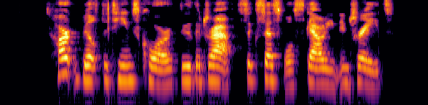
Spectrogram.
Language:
English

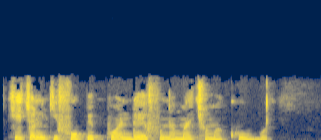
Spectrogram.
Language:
Swahili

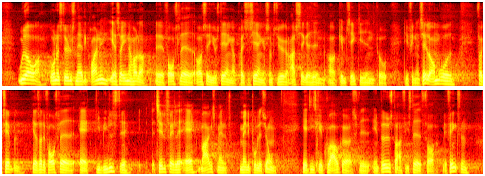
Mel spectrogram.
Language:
Danish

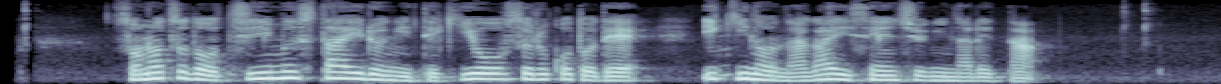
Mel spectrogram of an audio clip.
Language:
Japanese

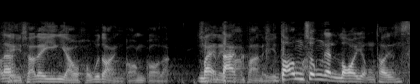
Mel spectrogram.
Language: Cantonese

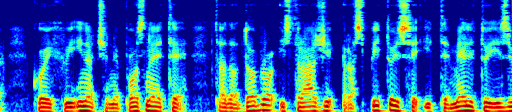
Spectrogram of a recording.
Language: Croatian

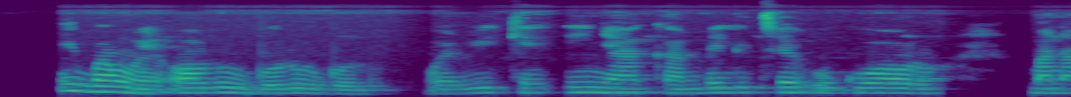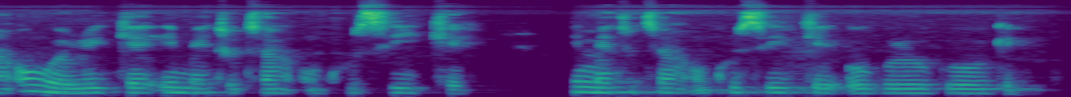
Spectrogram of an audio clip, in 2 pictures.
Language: Igbo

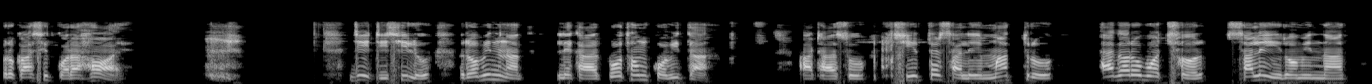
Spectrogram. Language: Bangla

